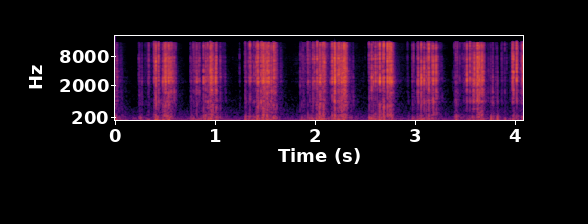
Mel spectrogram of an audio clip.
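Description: Long nails scratch and rub across a flat, perforated plastic stencil template glued to a wooden board. The result is a series of bright, rasping strokes, about two a second with uneven timing, separated by short quiet gaps. The sound is mostly high and hissy, with a faint tonal edge near 2.6 kHz.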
